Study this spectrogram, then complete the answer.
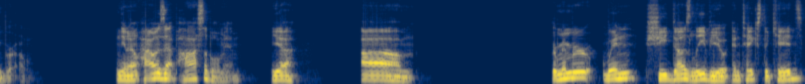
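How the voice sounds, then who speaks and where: Man, thirties, livestreamer, casual chat, rambling, filler-heavy. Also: medium pitch. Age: 30s. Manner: rambling, fills talk with "man" and "you know".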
